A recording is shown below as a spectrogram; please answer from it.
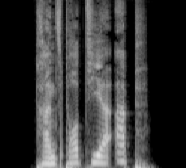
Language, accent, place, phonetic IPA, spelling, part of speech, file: German, Germany, Berlin, [tʁanspɔʁˌtiːɐ̯ ˈap], transportier ab, verb, De-transportier ab.ogg
- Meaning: 1. singular imperative of abtransportieren 2. first-person singular present of abtransportieren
